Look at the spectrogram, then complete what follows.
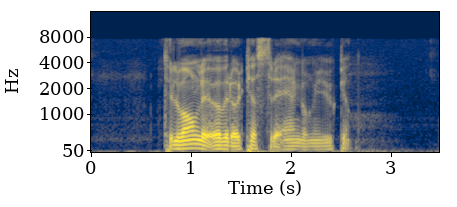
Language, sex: Norwegian, male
